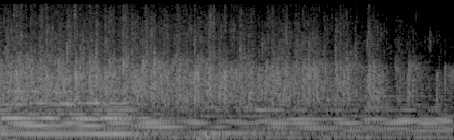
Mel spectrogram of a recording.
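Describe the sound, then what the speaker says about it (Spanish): Church congregation applauding in praise during a sermon, a dense steady wash of clapping that holds for the full stretch over a low sustained tonal hum. "Denle un aplauso a Dios por eso"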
